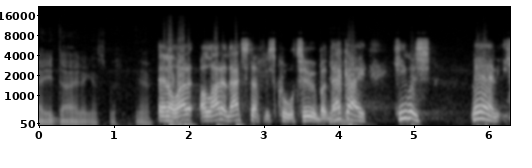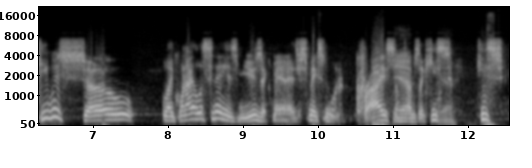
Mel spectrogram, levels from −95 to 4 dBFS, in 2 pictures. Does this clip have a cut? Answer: no; 0 cuts

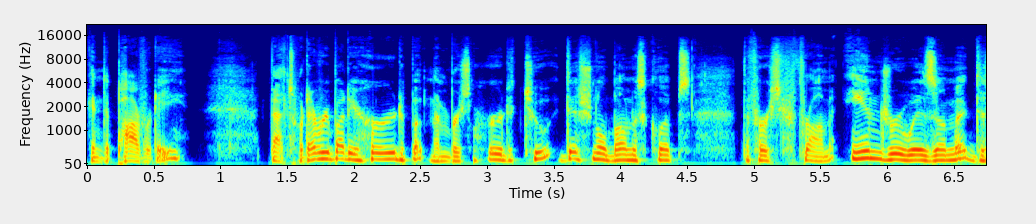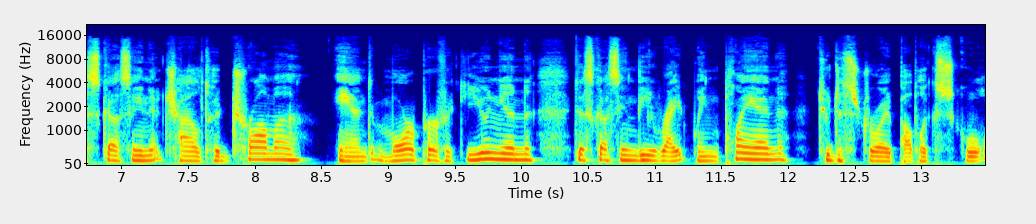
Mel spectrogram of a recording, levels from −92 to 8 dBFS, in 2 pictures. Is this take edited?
yes; 2 cuts; at 2.9 s, 8.5 s

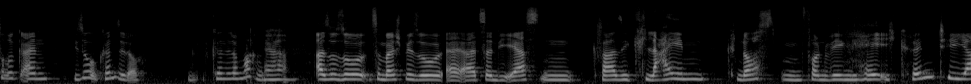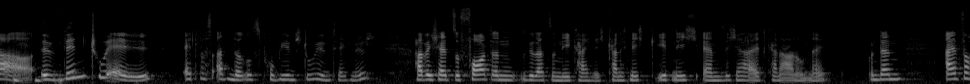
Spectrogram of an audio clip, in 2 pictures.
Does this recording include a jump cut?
no; 0 cuts

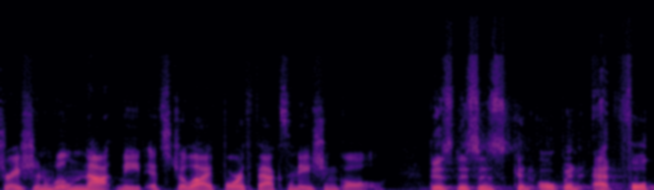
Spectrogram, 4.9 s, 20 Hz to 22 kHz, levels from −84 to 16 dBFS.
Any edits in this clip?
yes; 1 cut; at 3.1 s

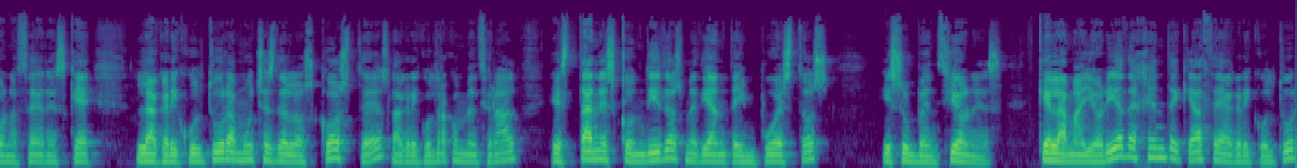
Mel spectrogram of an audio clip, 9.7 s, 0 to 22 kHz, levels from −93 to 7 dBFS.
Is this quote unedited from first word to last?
yes; 0 cuts

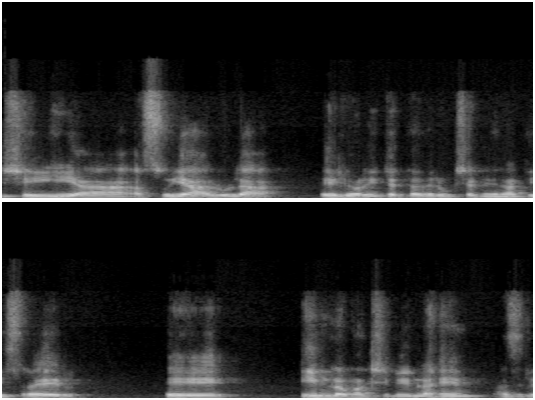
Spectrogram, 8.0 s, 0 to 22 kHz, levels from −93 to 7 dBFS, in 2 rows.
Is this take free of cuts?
yes; 0 cuts

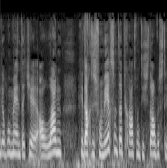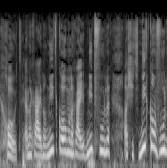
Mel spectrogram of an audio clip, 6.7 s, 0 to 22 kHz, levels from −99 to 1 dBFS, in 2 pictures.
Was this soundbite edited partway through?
no; 0 cuts

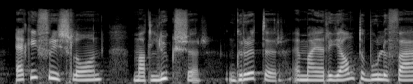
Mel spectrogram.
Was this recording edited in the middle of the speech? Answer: no; 0 cuts

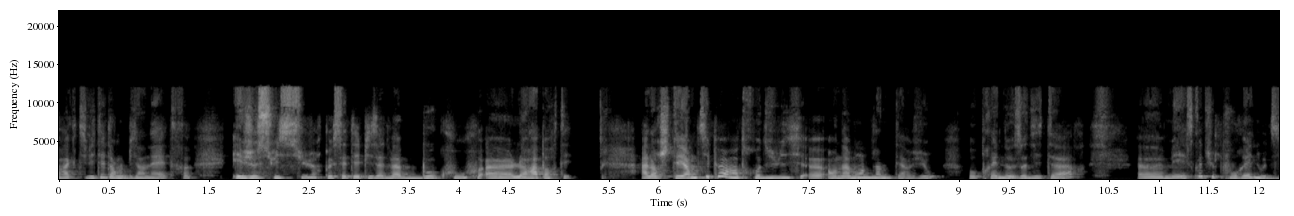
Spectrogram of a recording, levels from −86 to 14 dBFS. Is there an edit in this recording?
no; 0 cuts

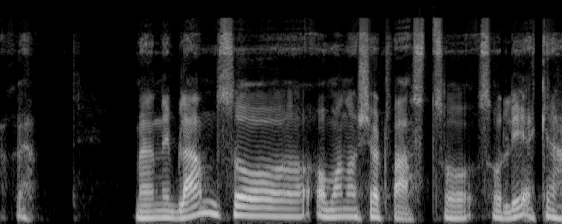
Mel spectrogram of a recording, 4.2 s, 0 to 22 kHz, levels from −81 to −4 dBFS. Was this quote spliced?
no; 0 cuts

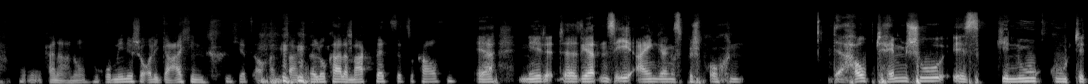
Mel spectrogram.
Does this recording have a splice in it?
yes; 3 cuts; at 3.1 s, 4.6 s, 5.8 s

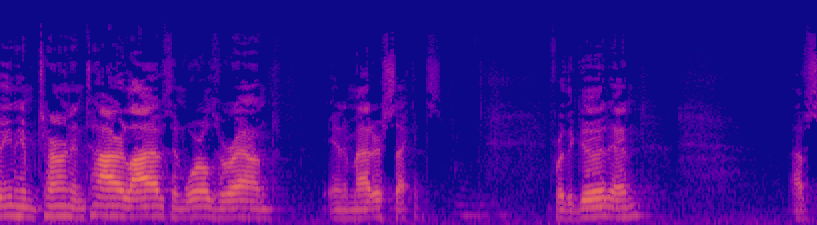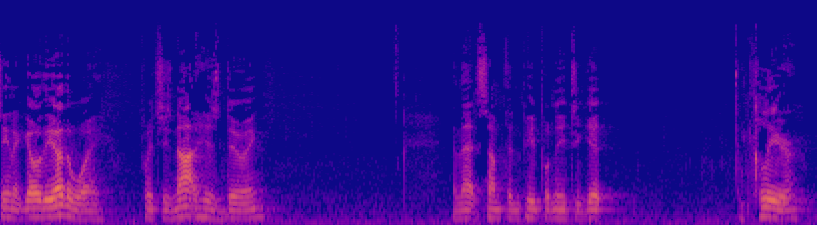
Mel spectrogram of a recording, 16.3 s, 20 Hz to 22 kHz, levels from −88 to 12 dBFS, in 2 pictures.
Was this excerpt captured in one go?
yes; 0 cuts

